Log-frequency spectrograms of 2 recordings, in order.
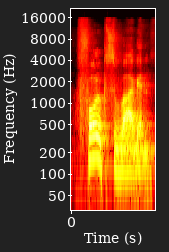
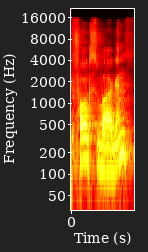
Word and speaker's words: Volkswagen: automóveis que se chama Fox Vagem ok foxvagem ele se pronuncia começa com a ver que na verdade é folga tá E aí que você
